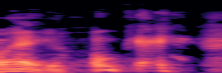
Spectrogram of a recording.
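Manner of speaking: laughing as he retells his reply; a quick laugh into 'okay'; amused agreement. Retold or imitated. Inmate answering Toothpick's warning, amused and laughing.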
